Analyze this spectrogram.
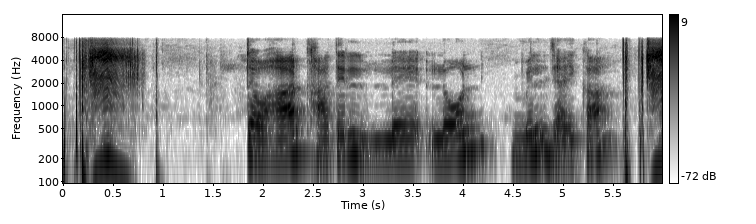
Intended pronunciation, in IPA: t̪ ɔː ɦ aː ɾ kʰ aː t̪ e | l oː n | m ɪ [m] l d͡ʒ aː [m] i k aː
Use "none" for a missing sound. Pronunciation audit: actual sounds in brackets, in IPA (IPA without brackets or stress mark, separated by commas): none, none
